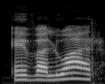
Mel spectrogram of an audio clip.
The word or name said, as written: evaluar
